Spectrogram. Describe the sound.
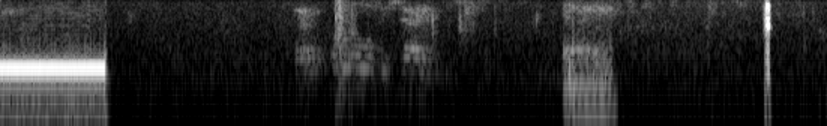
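A single steady ringback tone on an outgoing phone call lasts under a second, followed by short bursts of talk and a sharp click.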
